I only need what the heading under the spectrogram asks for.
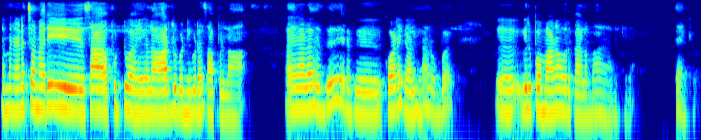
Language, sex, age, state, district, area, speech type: Tamil, female, 45-60, Tamil Nadu, Nagapattinam, rural, spontaneous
